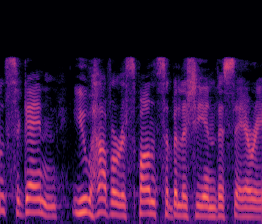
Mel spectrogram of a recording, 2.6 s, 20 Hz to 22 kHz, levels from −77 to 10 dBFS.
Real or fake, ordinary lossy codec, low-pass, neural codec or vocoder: fake; none; none; codec, 16 kHz, 4 kbps, X-Codec, WavLM features, trained on Multilingual LibriSpeech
